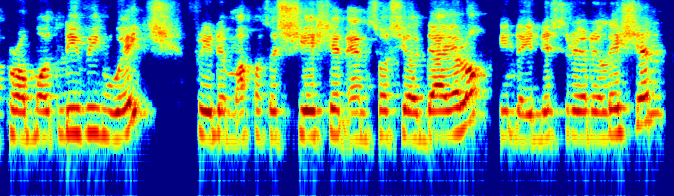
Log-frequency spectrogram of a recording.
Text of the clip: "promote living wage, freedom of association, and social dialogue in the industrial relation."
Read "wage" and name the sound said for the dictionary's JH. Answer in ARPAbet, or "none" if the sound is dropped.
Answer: CH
